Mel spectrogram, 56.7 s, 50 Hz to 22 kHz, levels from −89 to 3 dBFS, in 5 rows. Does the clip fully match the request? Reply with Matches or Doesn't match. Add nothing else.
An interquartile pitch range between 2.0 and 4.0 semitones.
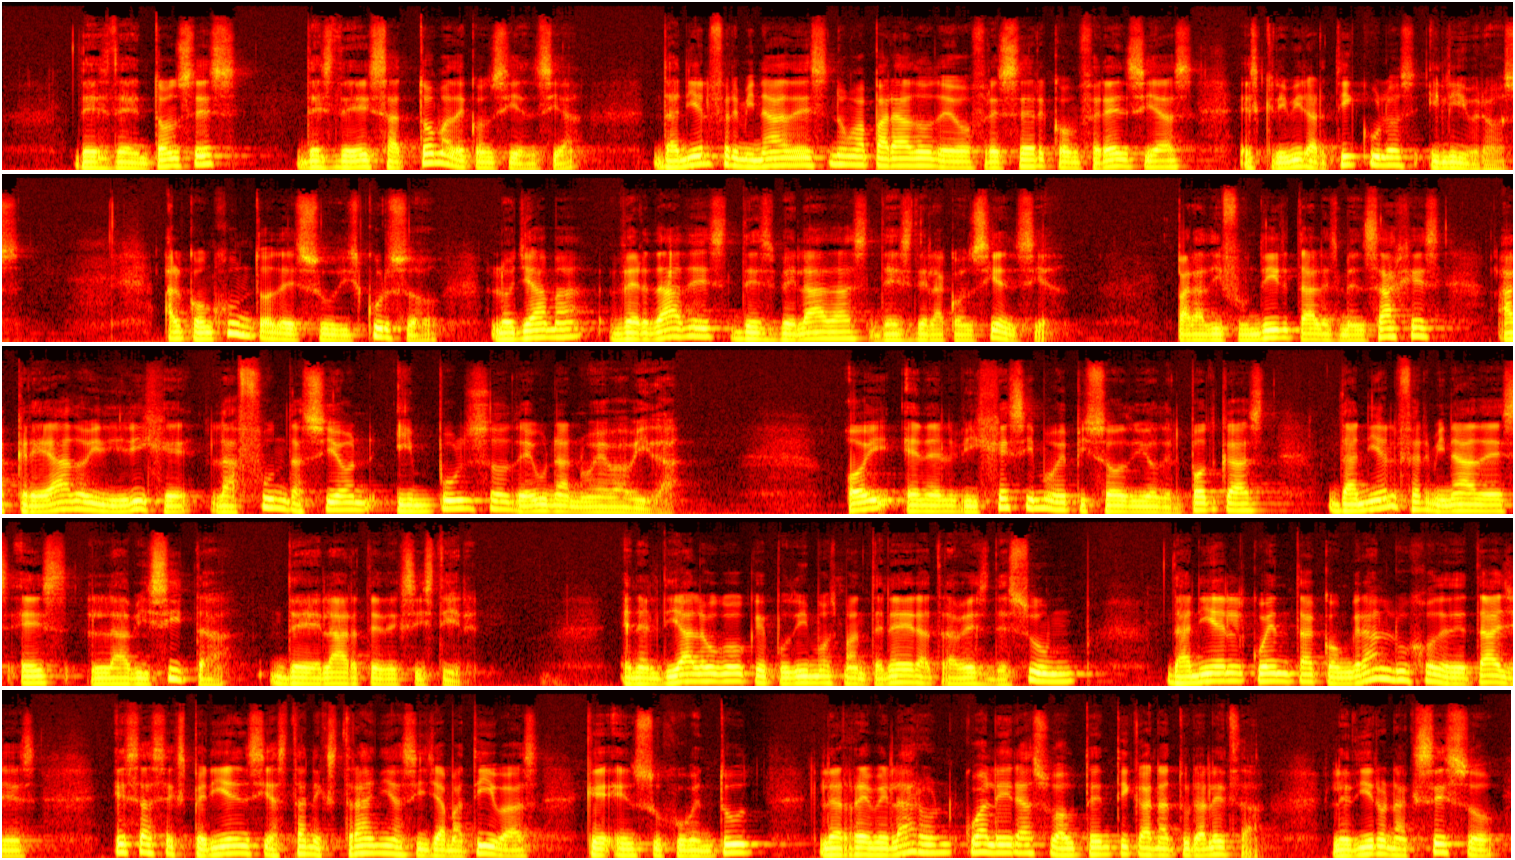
Doesn't match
